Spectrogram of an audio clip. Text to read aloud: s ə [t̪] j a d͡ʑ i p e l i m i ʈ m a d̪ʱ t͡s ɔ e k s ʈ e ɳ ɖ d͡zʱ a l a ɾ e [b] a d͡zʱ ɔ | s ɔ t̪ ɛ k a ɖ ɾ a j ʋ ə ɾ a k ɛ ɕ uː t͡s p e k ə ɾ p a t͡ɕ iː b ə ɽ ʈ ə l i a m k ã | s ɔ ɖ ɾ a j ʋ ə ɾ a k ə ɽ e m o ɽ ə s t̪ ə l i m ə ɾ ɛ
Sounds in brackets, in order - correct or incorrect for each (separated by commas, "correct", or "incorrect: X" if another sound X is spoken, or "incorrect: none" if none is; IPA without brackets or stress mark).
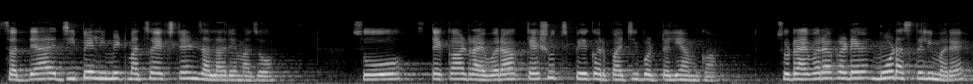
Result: incorrect: d̪, incorrect: m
